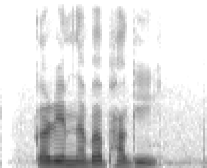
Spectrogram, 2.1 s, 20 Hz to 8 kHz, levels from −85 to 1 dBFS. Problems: low volume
